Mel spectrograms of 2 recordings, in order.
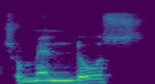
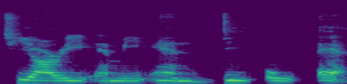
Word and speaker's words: Tremendos: But out there they have Tremendos. So when you search in, just make sure you search with the Tremendos. It's DOS, not DOUS. It's spelled DOS.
